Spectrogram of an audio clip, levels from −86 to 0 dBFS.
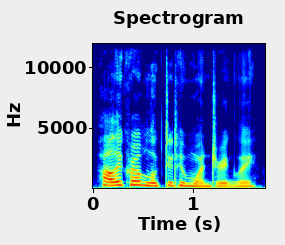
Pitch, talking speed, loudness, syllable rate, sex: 230 Hz, 175 wpm, -18 LUFS, 7.6 syllables/s, female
